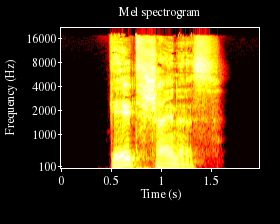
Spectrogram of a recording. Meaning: genitive singular of Geldschein
- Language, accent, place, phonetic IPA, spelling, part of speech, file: German, Germany, Berlin, [ˈɡɛltˌʃaɪ̯nəs], Geldscheines, noun, De-Geldscheines.ogg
